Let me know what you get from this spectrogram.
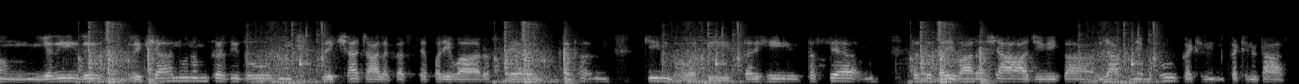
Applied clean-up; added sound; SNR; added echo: none; Drawer open or close; 5 dB; none.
